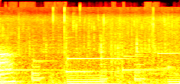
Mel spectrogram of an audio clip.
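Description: Food frying in a pan in a home kitchen, a steady close sizzle running throughout, with music tones layered over it.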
